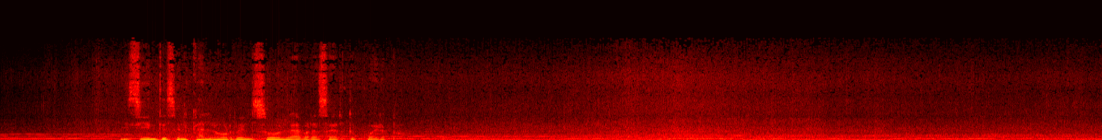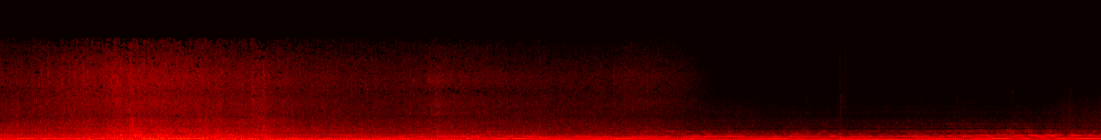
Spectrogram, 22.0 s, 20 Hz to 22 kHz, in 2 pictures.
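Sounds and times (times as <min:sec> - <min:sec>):
calm sustained musical drone: 0:00.0 - 0:22.0
ocean waves washing onto a sandy beach: 0:00.7 - 0:16.4
speech: 0:01.2 - 0:04.1.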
